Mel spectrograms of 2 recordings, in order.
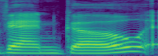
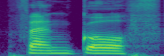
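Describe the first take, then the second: First: The name is said the American way. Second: The name is said the Dutch way.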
